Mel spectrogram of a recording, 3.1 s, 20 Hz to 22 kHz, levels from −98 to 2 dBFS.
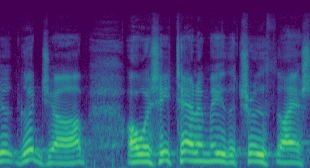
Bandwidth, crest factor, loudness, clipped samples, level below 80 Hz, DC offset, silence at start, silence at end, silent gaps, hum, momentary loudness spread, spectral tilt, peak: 10 kHz; 14 dB; -26 LUFS; under 0.1%; -66 dBFS; under 0.1%; 0 s; 0 s; none; none; 6 LU; -6.5 dB/octave; -12 dBFS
